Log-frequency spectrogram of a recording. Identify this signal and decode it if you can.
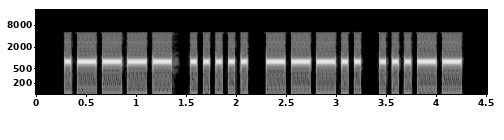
Morse code, heard as a keyed tone, about 19 wpm, 800 Hz. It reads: 1583
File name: cours-du-lundi files / cours-1583--texte-chiffre-18-mpm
